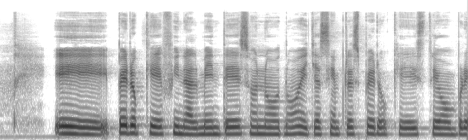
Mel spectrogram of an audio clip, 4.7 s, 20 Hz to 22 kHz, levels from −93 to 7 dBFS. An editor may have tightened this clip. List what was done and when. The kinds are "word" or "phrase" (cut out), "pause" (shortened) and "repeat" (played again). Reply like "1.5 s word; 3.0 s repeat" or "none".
1.4 s word; 2.8 s word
